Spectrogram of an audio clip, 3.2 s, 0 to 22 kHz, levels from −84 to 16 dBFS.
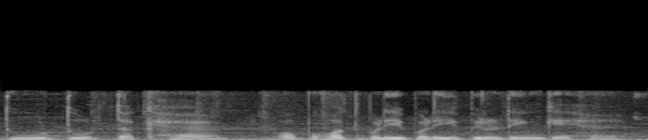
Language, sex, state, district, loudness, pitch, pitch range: Hindi, female, Delhi, New Delhi, -17 LUFS, 180 Hz, 170-195 Hz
